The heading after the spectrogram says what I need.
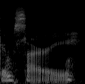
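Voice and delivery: very soft, tender apology; Bella's soft goodbye apology; hushed apology. Retold or imitated. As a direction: say it barely there. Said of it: "she's like".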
